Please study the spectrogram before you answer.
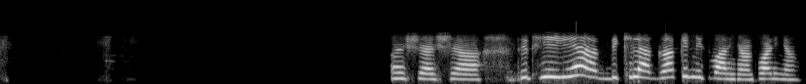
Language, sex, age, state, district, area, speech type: Dogri, female, 60+, Jammu and Kashmir, Reasi, rural, conversation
